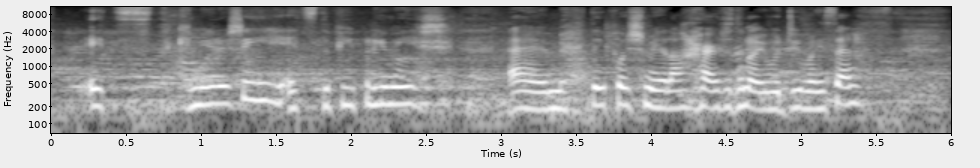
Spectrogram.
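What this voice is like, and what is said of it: Breathless, out of breath. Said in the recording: “I'm out of breath.”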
